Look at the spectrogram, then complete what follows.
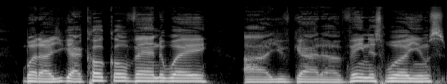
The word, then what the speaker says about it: Vandeweghe: stashed away somewhere but you got a Coco vanderway you've got a Venus Williams man 20 years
